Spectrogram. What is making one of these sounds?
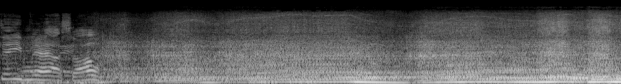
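An engine revs hard and roars.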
